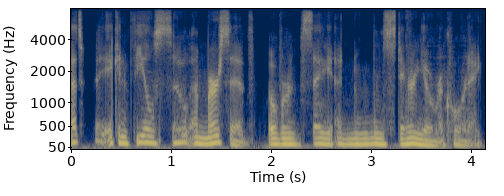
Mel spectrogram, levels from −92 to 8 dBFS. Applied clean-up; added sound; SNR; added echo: neural diffusion model UNIVERSE++.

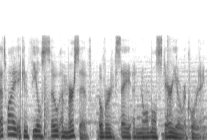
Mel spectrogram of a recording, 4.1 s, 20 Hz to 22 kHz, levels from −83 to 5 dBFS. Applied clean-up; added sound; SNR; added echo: none; Thump, thud; 16 dB; none.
